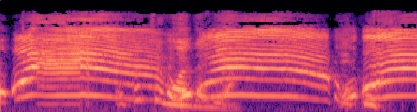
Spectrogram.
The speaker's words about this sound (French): Se lever la nuit est une torture, les pleurs de l'enfant deviennent de plus en plus agaçants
